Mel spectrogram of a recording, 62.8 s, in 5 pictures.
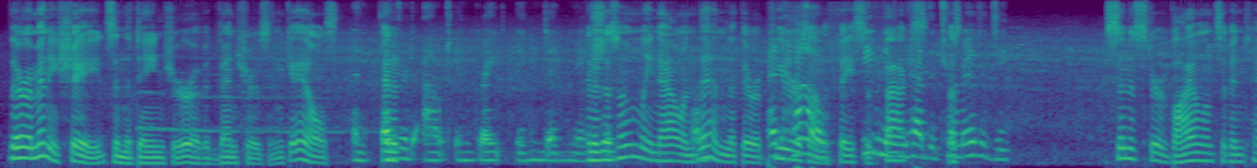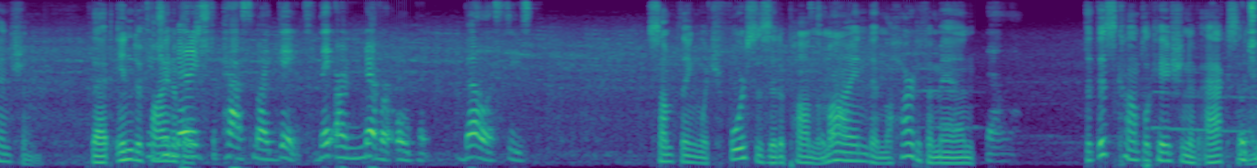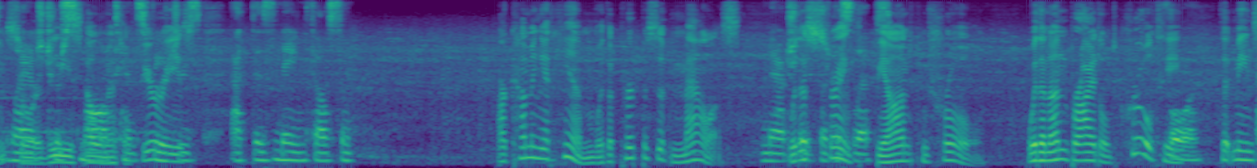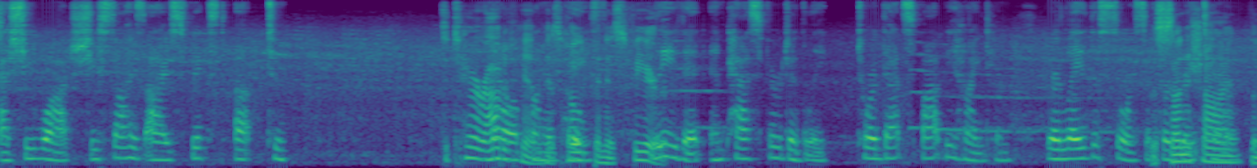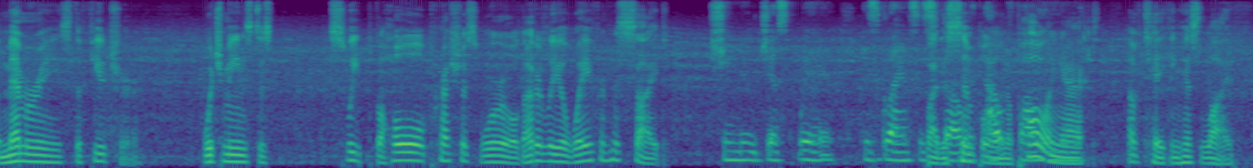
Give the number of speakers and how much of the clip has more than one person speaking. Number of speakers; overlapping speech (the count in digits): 2, about 25%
